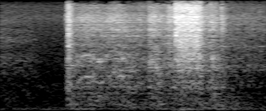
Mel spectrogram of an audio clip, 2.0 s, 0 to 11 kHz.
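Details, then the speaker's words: LS-swapped 6L Unimog 404, parked at least half a year: short cranking bursts with a hissy rush, never catches; owner suspects air in fuel rail or lack of fuel, tries other tank; cranks but won't start. "Doesn't sound like it has gas in it, to be honest. Like I can hear it, the fuel running in the rail, and it sounds like it's got air in it."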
